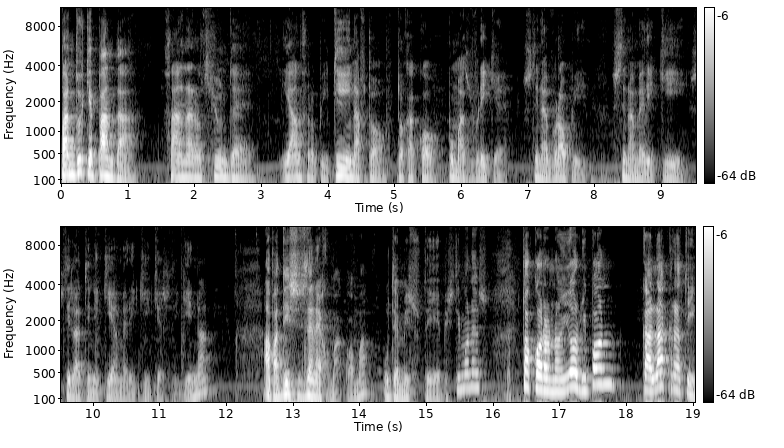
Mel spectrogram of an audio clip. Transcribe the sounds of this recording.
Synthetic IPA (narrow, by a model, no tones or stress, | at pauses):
pɐnd̪uce̞pɐnd̪ɐ | θɐːnɐɾo̞t̪çund̪e̞ | iɐnθɾo̞pit̪iineɐft̪o̞t̪o̞kɐko̞pumɐzvɾice̞̰ | st̪ine̞vɾo̞pist̪inɐme̞ɾicist̪ilɐt̪iniciɐme̞ɾḭcice̞st̪iɲɟinɐ | ɐpɐnd̪isizðe̞ne̞xumeɐ̰ko̞mɐut̪e̞ːmisu̥t̪e̞ie̞pist̪imo̞ne̞st̪o̞ko̞ɾo̞no̞io̞lipo̞n | kɐlɐkɾɐt̪i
